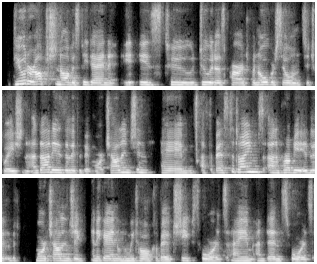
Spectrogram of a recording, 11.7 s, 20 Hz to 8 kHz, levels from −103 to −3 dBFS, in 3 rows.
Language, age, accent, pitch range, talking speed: English, 30-49, Irish, 180-200 Hz, 245 wpm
